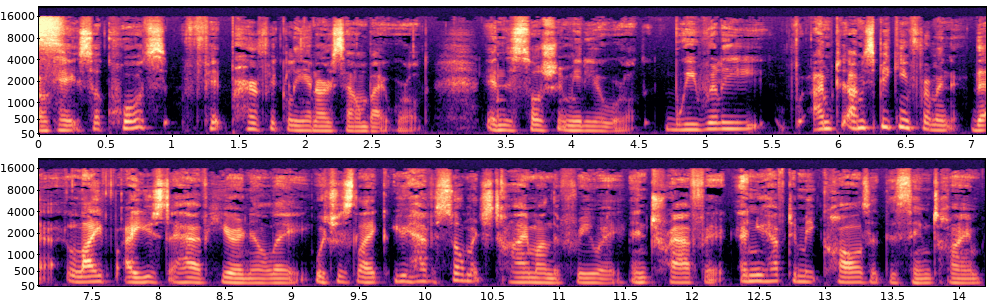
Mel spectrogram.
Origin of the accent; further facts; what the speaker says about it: Yuma, Arizona, United States; now in Los Angeles, United States; I grew up in Yuma, Arizona.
